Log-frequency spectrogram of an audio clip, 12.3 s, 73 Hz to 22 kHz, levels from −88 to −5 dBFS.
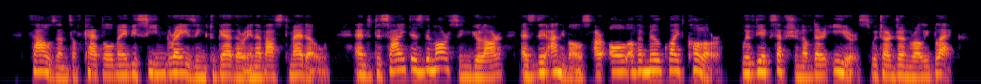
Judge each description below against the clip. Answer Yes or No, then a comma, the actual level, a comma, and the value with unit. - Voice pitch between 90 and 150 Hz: Yes, medium, 140 Hz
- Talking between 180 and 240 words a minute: Yes, average, 190 wpm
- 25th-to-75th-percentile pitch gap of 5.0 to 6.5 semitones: Yes, average, 5.3 semitones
